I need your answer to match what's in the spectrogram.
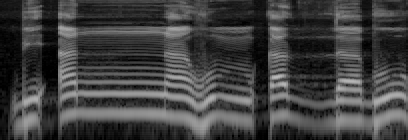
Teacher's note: mim sukun bertemu kaf idhar safawi, mim sukun dibaca jelas tanpa mendengung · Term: idhar syafawi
